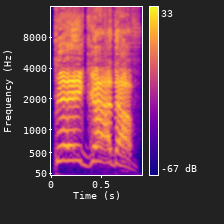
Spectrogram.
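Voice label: voice soviet infantry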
